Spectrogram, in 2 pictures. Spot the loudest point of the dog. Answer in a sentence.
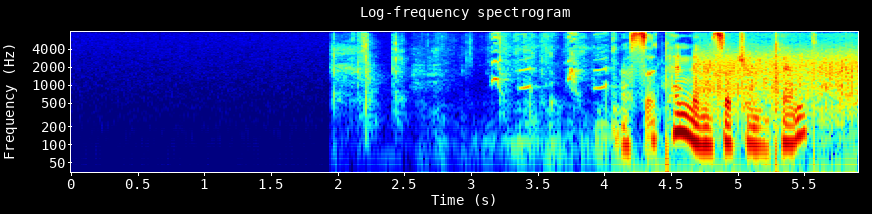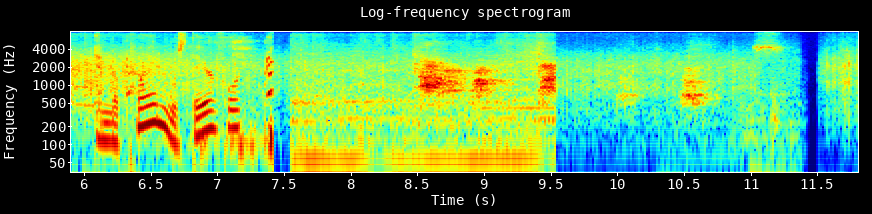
The volume of the dog peaks at 9 seconds.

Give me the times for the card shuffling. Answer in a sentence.
You can hear the card shuffling from 1.9 to 4.0 s.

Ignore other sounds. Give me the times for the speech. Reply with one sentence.
The speech can be heard from 4.1 to 7.2 s.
